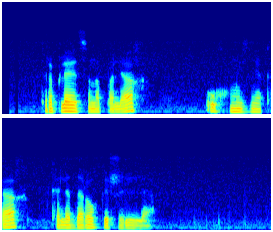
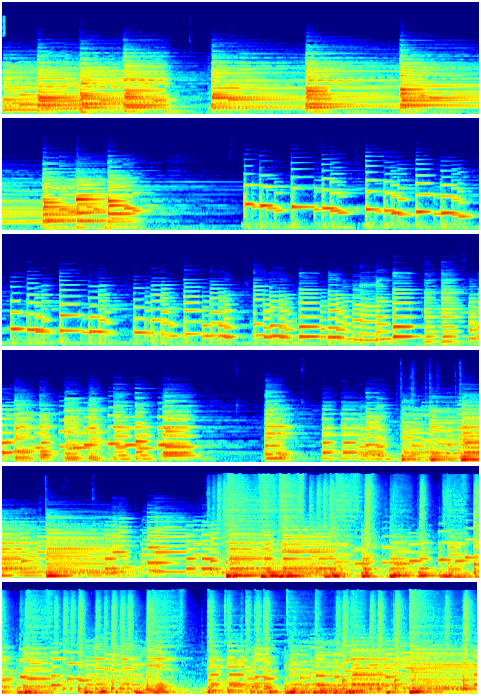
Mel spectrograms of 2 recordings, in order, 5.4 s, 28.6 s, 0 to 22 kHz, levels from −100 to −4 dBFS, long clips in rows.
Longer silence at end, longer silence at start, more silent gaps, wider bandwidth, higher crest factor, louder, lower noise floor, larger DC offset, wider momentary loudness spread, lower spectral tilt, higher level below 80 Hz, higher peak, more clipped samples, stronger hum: first, 1.2 s vs 0 s; first, 0.45 s vs 0 s; neither; second, 5.4 kHz vs 16.5 kHz; about the same, 22 dB vs 18 dB; second, -38 LUFS vs -22 LUFS; first, -72 dBFS vs -59 dBFS; neither; about the same, 13 LU vs 11 LU; first, -10.5 dB/octave vs -7.5 dB/octave; second, -64 dBFS vs -32 dBFS; second, -16 dBFS vs -4 dBFS; neither; neither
